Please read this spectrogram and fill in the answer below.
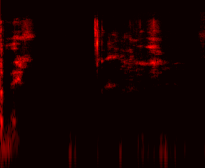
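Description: A man's spoken word trailing off, then a pause of near silence broken by a few faint short clicks.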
